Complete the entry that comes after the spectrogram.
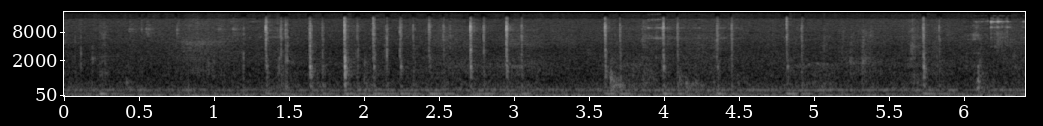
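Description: Fingers press keys on a computer keyboard, including the tab key, in a quiet room: an irregular run of crisp clicks and taps over low background hum, with no voice.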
